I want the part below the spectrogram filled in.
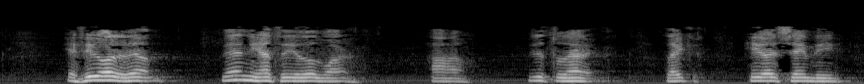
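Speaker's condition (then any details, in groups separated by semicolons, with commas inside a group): Stroke with facial paralysis; undergoing therapy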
